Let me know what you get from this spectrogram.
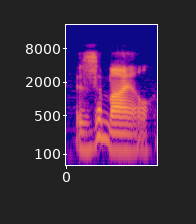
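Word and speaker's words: Dzemael: So the D is silent. Zamile.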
